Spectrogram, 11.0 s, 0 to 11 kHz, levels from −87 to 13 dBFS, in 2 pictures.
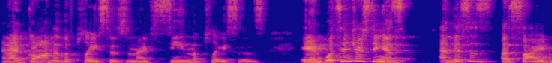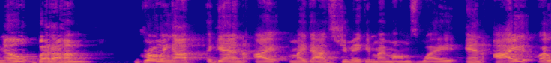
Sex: female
